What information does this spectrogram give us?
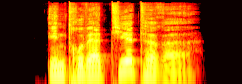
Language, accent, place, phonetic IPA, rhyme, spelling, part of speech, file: German, Germany, Berlin, [ˌɪntʁovɛʁˈtiːɐ̯təʁə], -iːɐ̯təʁə, introvertiertere, adjective, De-introvertiertere.ogg
- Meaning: inflection of introvertiert: 1. strong/mixed nominative/accusative feminine singular comparative degree 2. strong nominative/accusative plural comparative degree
